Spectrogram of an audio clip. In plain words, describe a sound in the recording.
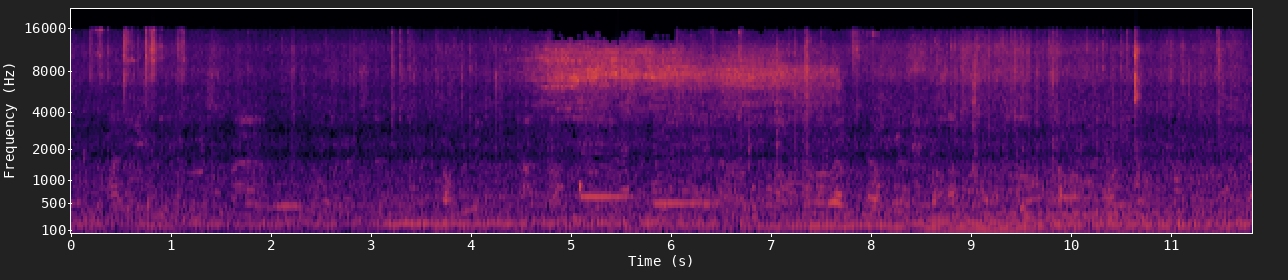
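A bus engine hums steadily while driving, heard from inside.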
